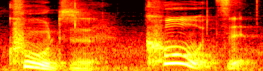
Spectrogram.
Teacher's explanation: Fourth tone and a neutral tone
